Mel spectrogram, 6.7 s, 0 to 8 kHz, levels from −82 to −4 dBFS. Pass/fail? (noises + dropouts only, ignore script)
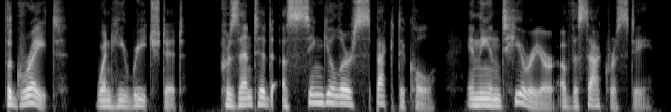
pass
